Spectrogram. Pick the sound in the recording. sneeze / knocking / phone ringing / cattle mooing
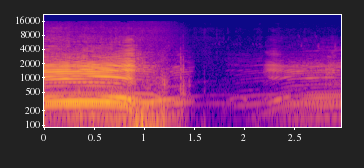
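cattle mooing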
